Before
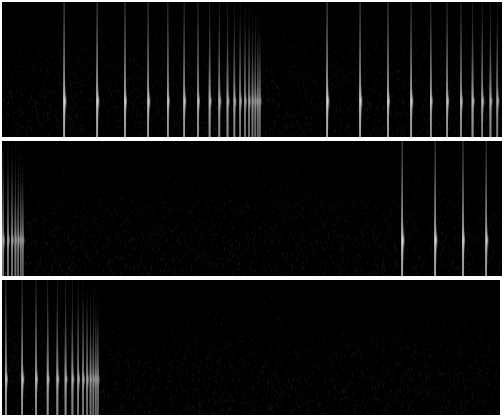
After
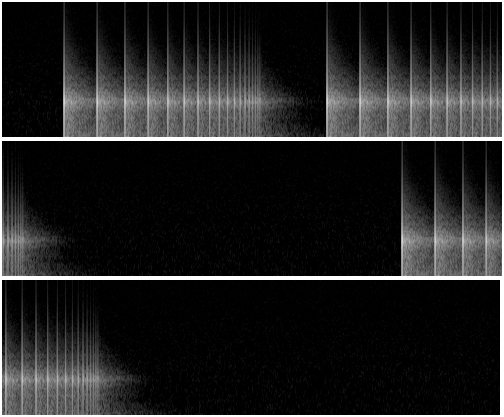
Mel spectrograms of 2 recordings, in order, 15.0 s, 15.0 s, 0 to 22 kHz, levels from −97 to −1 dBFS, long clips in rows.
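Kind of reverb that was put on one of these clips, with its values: simulated room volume 250 m³, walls mixed, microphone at 0.33 m

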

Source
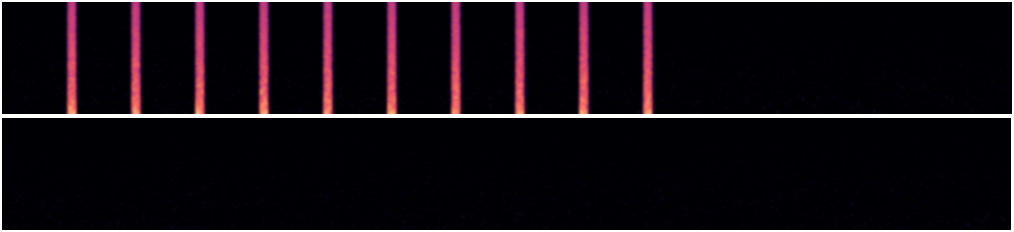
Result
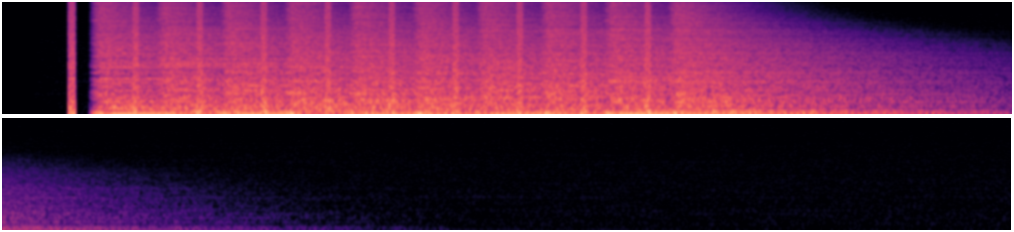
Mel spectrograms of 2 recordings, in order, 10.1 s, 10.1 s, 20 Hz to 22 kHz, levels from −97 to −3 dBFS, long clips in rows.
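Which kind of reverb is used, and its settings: algorithmic reverb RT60 3.6 s, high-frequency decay 0.85×, pre-delay 105 ms, DRR -8 dB; trim -5 dB

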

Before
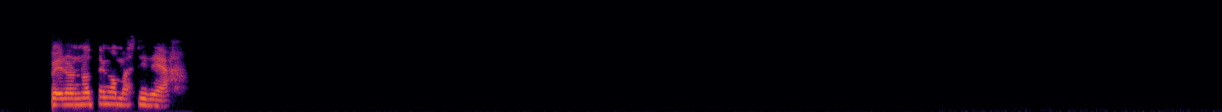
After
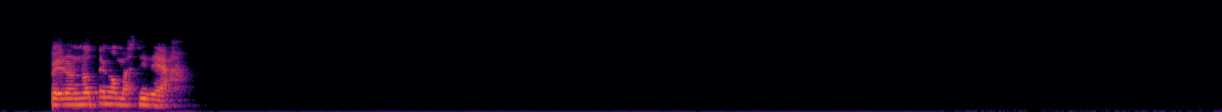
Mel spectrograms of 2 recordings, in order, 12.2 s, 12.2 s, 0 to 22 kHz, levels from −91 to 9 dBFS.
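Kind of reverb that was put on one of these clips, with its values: simulated room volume 120 m³, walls furnished, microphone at 0.5 m

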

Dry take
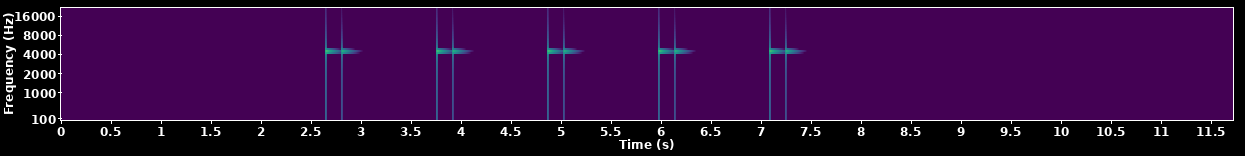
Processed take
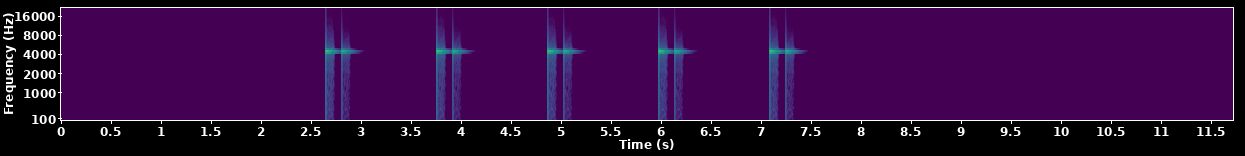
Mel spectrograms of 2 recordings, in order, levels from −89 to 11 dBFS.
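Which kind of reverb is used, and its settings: gated-style reverb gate 90 ms flat, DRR 6.5 dB

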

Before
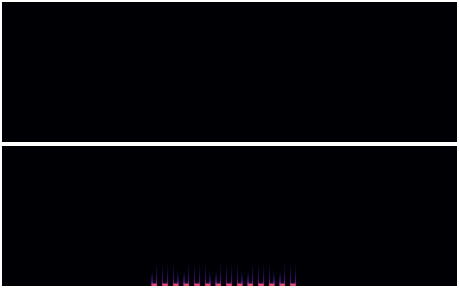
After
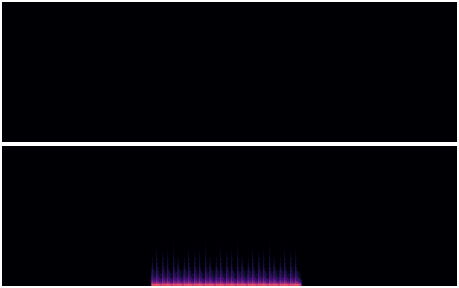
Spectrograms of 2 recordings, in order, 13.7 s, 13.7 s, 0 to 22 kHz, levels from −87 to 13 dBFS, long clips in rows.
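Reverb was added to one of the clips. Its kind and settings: gated-style reverb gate 100 ms falling, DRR 1.5 dB; trim +8 dB

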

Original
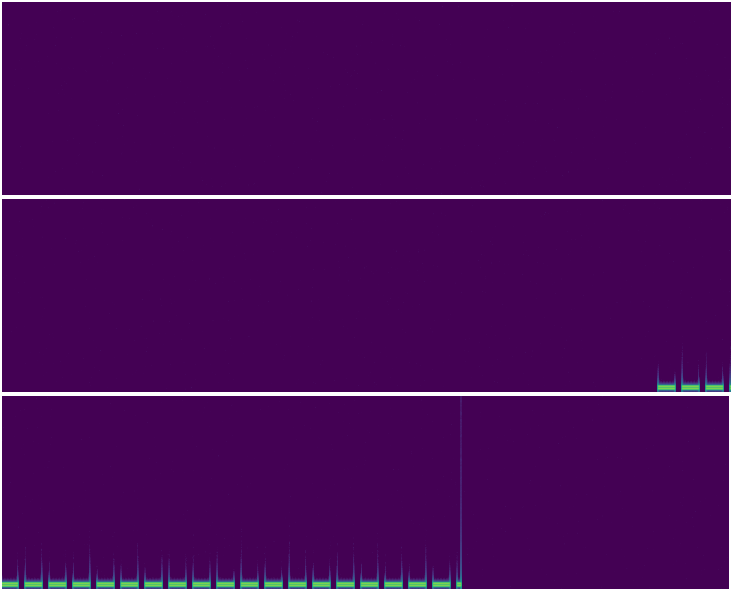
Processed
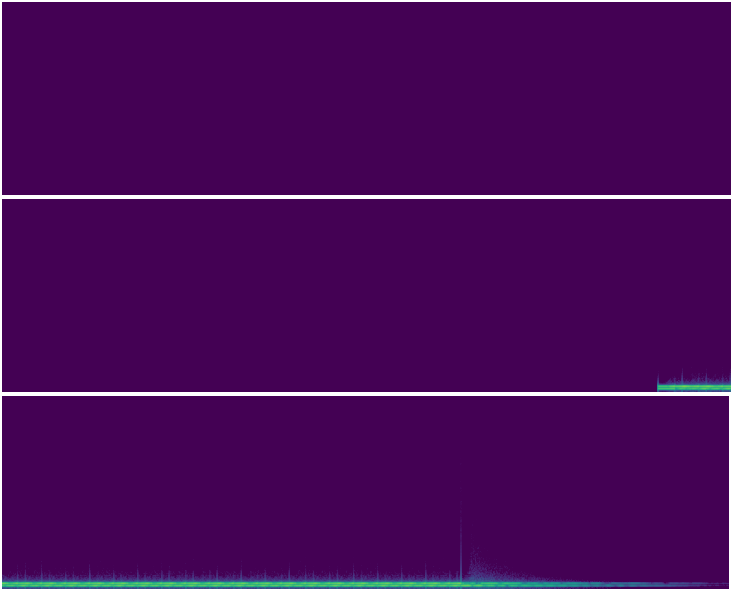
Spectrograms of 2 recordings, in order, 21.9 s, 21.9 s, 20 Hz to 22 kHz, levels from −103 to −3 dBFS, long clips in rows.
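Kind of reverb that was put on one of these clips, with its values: algorithmic reverb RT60 2.4 s, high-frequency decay 0.75×, pre-delay 65 ms, DRR -2 dB; trim -10 dB

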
